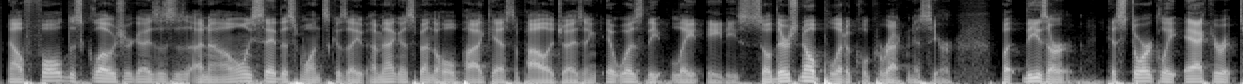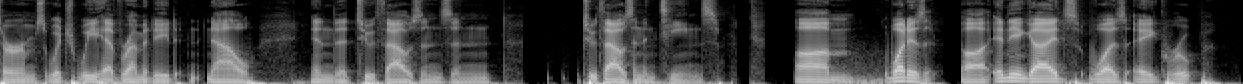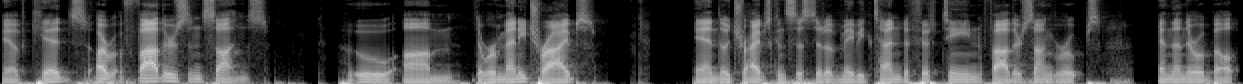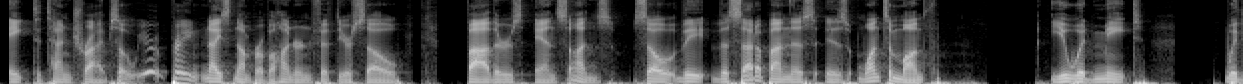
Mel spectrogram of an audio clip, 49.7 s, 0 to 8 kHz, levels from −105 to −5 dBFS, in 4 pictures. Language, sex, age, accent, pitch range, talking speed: English, male, 40-59, American, 80-95 Hz, 145 wpm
